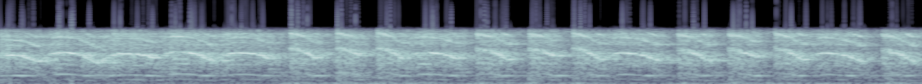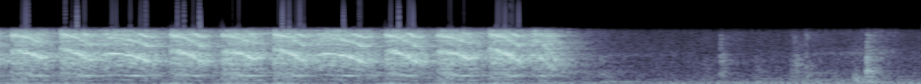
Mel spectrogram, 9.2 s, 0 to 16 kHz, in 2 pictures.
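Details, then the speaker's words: Honda DC2 with the fuel pump priming and the battery nearly fully charged: steady even cranking at about four beats a second for seven seconds without a single firing; cranks but will not start. "that's all it does batter's pretty much charged full and I need help thanks a lot"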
